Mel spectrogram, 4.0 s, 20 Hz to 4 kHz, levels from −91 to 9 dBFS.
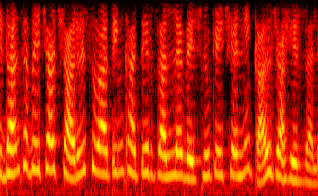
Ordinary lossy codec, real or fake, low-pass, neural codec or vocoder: Opus, 16 kbps; real; 3.6 kHz; none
